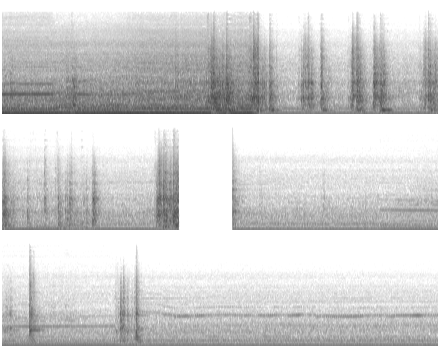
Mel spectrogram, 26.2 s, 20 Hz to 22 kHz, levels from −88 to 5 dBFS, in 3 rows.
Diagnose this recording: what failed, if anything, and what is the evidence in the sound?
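At 12.26 s the sound cuts off abruptly into silence, with no room tone beneath it, and resumes mid-flow at 13.33 s, losing about 1.08 s. This audio dropout to silence likely comes from the input stage, where a lost device or link left the recorder writing silence.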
